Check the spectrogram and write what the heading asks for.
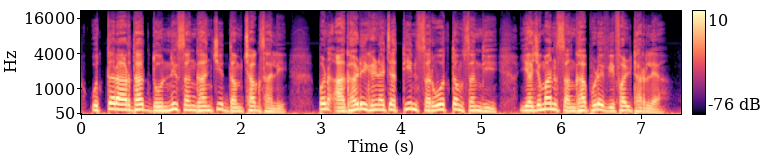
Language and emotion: Marathi, neutral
